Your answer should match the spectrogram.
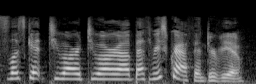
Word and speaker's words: Riesgraf: My bad, but it is Beth Riesgraf, and she is totally awesome and so beautiful.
